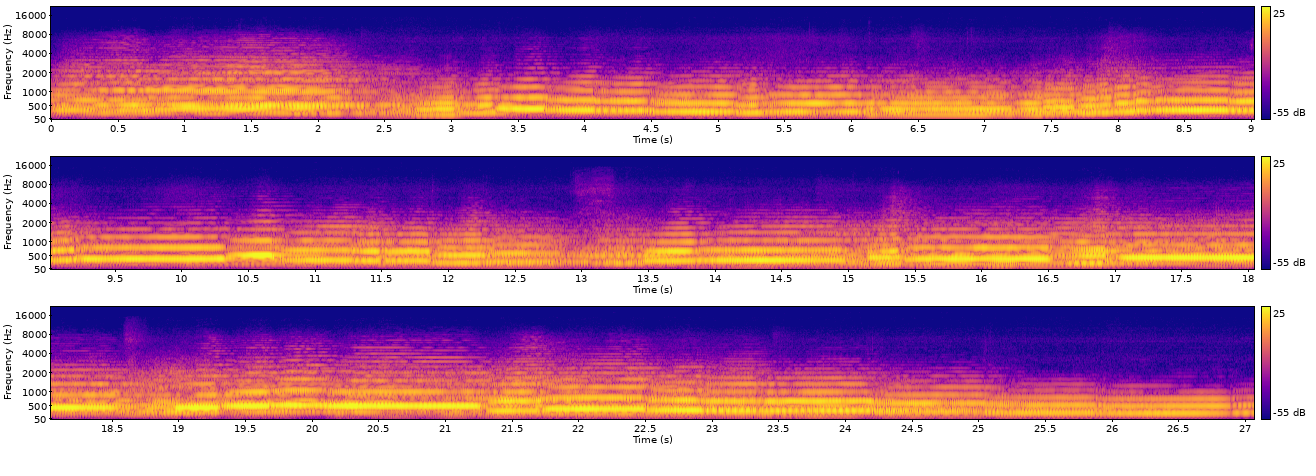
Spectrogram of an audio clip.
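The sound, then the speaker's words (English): A horn choir with a solo horn plays a slow, lyrical passage: warm, sustained brass chords beneath a gently rising and falling melodic line, continuous and full throughout with no talking. “One example for me is my piece Harvest Light for horn choir and solo horn.”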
